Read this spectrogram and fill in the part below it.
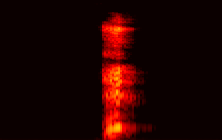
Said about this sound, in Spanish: ¿Con hipo? Sí, sí, güey.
